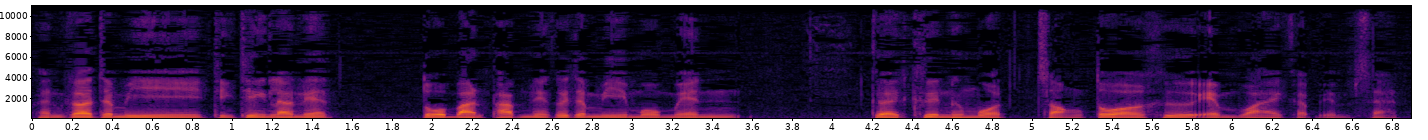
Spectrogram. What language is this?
Thai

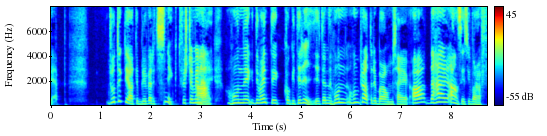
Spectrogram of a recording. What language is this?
Swedish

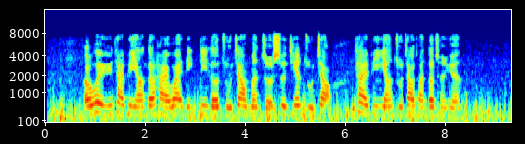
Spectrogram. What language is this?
Chinese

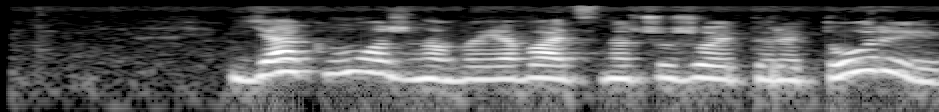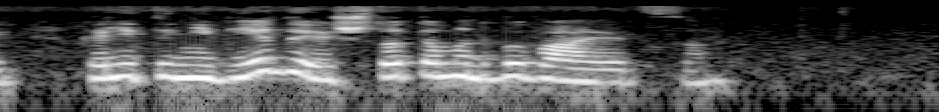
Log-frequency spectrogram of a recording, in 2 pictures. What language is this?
Belarusian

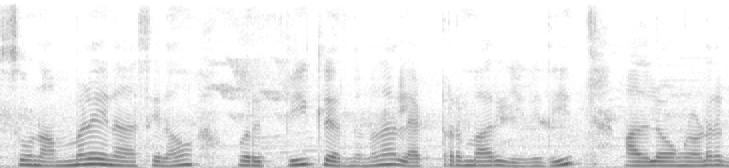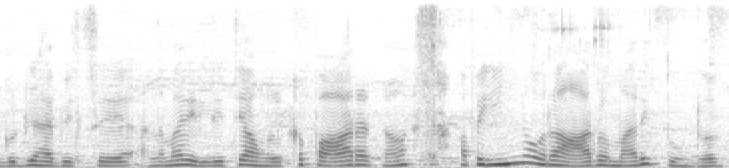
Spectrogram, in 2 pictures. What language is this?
Tamil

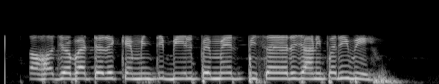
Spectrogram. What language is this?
Odia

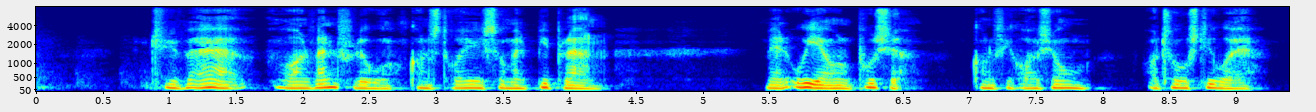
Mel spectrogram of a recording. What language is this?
Danish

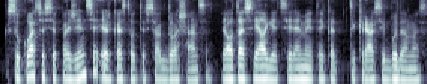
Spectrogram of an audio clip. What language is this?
Lithuanian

